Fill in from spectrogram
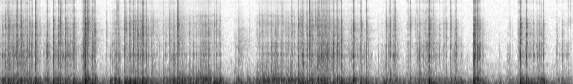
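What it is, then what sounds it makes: Rhinestone-covered microphone grille scratched and tapped. Long gold metal nail claws scratch and tap the mesh metal grille top of a large rhinestone-covered USB microphone. A dense, low, rumbling scrape runs throughout, broken by quick taps with short, bright clicks that die away almost instantly.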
